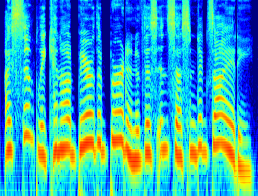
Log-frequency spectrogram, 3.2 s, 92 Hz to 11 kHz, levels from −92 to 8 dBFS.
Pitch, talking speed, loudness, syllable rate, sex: 280 Hz, 185 wpm, -15 LUFS, 5.5 syllables/s, female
